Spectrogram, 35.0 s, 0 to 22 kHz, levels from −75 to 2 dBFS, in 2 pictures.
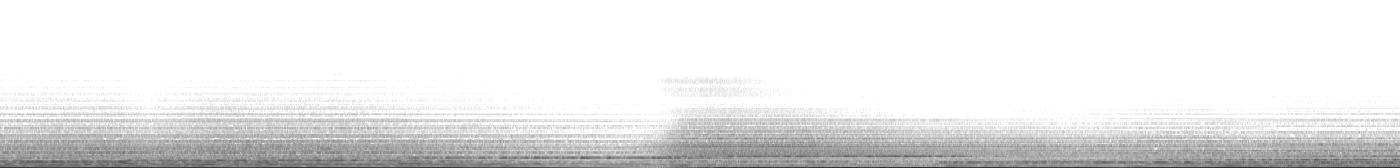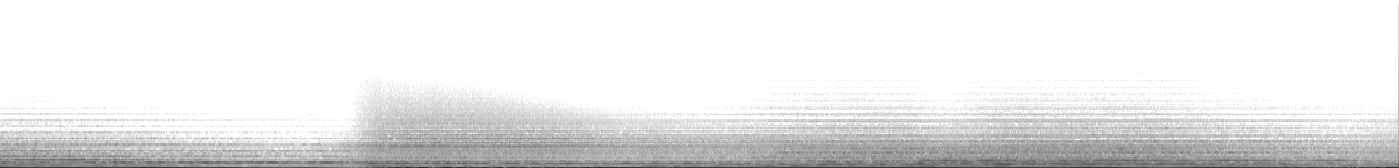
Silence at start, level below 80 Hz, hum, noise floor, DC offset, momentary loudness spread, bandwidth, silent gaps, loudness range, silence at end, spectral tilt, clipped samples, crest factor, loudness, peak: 0 s; -14 dBFS; none; -34 dBFS; under 0.1%; 8 LU; 5.2 kHz; none; 5 LU; 0 s; -6.5 dB/octave; under 0.1%; 10 dB; -19 LUFS; -4 dBFS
